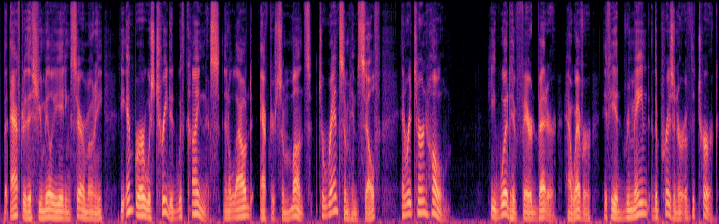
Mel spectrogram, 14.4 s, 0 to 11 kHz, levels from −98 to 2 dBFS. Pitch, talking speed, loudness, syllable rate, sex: 110 Hz, 155 wpm, -18 LUFS, 5.2 syllables/s, male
